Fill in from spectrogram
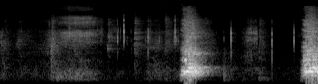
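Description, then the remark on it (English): Two loud, sharp dog barks ring out, spaced about a second apart, with quieter scuffling, panting and small yips filling the gaps between them, from several dogs in a house. “A nut house full of nutty dogs.”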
